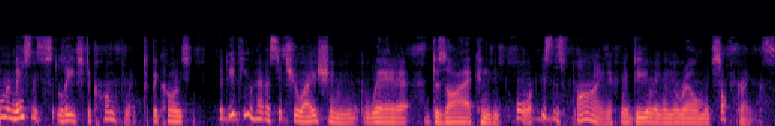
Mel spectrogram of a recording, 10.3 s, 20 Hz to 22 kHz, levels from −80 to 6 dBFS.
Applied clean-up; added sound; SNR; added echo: neural separator model SepFormer DNS4.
